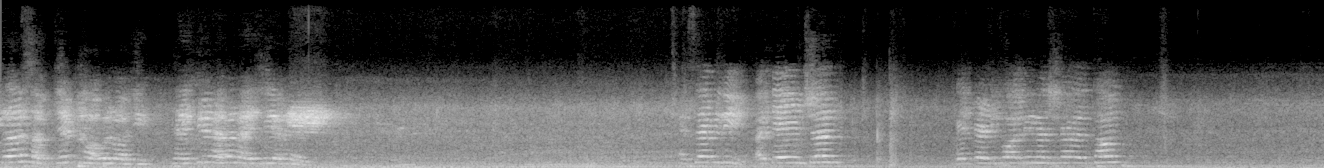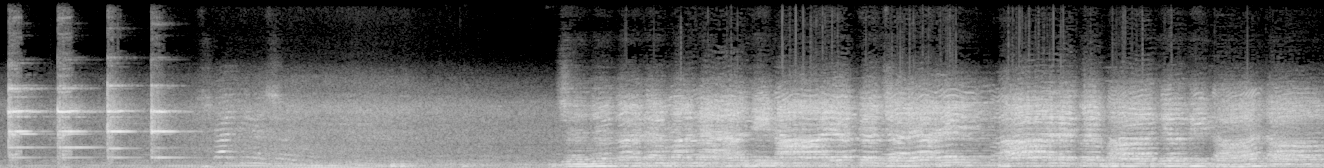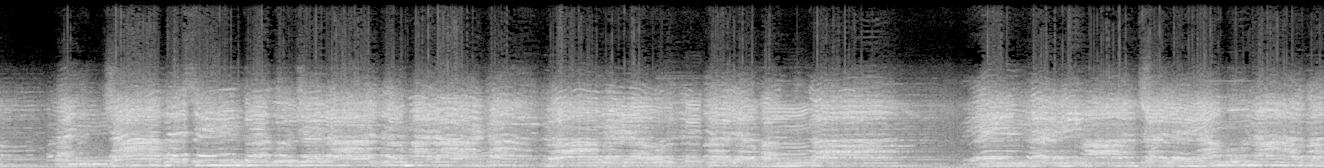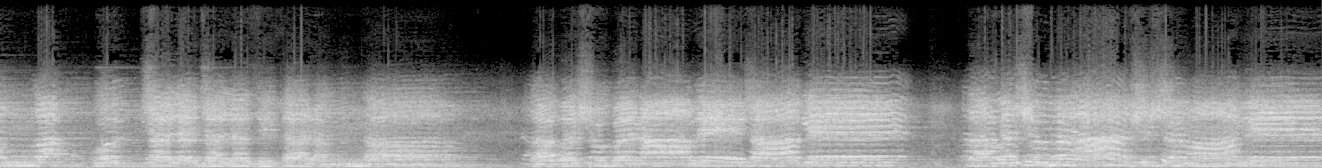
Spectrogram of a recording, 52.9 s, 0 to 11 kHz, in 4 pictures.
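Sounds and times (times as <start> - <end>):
children's choir singing: 14.2 - 52.9.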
